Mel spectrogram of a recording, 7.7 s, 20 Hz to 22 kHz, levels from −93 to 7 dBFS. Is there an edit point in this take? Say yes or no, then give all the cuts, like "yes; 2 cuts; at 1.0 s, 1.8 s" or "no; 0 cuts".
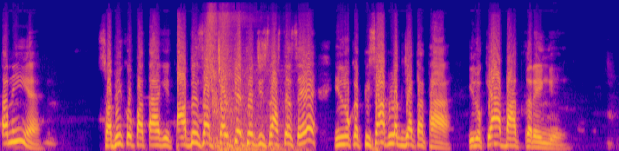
yes; 1 cut; at 2.2 s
